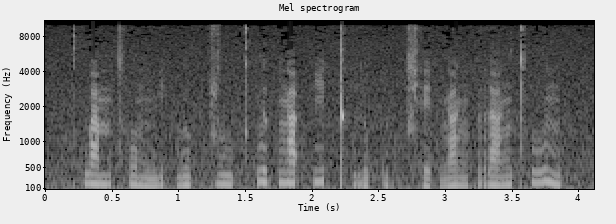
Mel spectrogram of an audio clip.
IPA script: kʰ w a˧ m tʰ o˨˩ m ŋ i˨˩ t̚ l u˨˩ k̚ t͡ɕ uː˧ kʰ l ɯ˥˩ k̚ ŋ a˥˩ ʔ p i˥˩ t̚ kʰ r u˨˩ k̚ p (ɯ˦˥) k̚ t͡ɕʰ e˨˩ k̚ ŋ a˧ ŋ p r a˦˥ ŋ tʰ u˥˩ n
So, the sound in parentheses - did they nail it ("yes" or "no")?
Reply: yes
